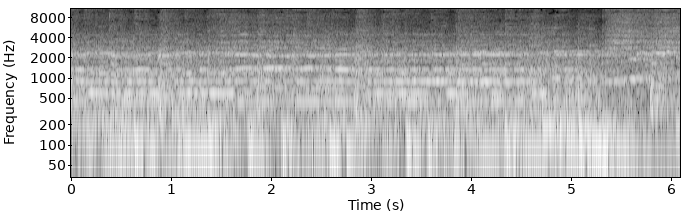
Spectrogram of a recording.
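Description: Live folk-rock instrumental: a fiddle bowing sustained notes that change about once a second, over strummed acoustic guitar and a drum kit.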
